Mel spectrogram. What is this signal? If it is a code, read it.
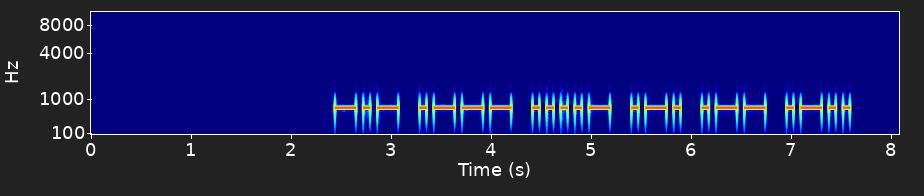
Morse code, heard as a keyed tone, about 17 wpm, 700 Hz. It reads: KJ4RWL
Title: USA Call Signs - 6 Characters - Repeated 3x - 17wpm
